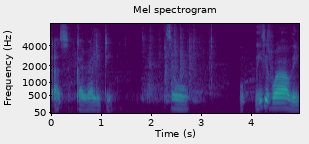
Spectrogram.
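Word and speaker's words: chirality: This is pronounced as kirality.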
